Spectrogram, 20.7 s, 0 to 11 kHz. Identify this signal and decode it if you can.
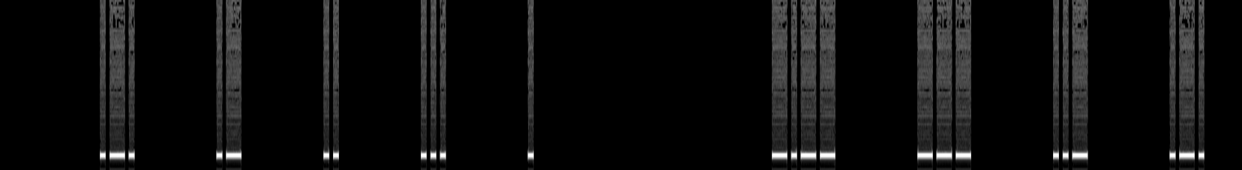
Morse code, heard as a keyed tone, about 15 wpm, spaced as for 5 wpm, 1000 Hz. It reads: RAISE YOUR
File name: qotdfiles / 5wpm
